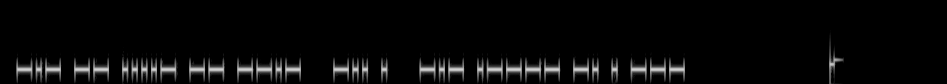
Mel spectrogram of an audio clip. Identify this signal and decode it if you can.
Morse code, heard as a keyed tone, about 25 wpm, 700 Hz. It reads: KM4MQ DE K1NEO
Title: USA Callsign DE Callsign - 5 Characters - 25wpm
